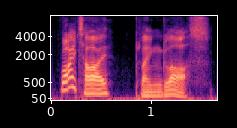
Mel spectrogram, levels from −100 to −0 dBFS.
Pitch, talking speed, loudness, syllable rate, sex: 150 Hz, 145 wpm, -19 LUFS, 3.3 syllables/s, male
